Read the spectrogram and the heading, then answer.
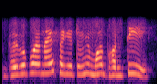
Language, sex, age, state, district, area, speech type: Assamese, female, 45-60, Assam, Tinsukia, urban, conversation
